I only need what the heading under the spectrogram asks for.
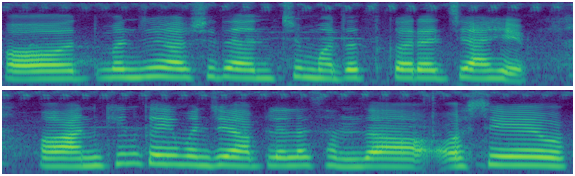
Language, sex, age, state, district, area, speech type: Marathi, female, 18-30, Maharashtra, Amravati, urban, spontaneous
